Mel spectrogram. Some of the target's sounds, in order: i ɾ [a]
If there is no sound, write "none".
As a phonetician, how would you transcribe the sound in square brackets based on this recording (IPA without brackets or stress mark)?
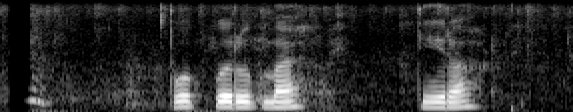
ʌ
